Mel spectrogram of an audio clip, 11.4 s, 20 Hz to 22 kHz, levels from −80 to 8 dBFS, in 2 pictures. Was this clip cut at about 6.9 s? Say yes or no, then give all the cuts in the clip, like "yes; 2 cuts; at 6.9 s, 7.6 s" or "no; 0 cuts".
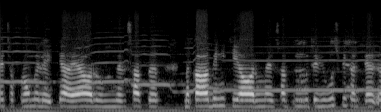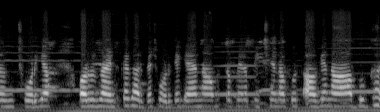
no; 0 cuts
